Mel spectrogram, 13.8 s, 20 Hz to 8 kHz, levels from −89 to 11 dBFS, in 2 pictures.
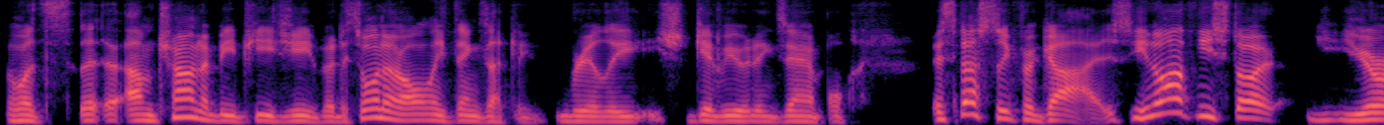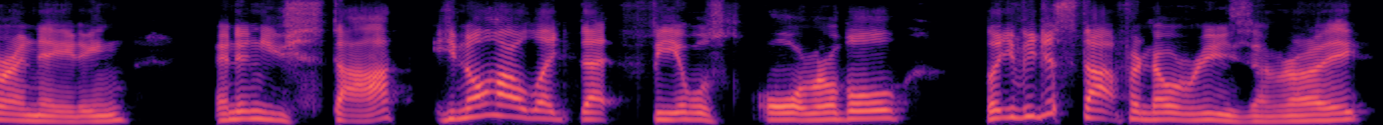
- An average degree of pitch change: No, wide, 6.2 semitones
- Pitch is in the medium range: Yes, medium, 150 Hz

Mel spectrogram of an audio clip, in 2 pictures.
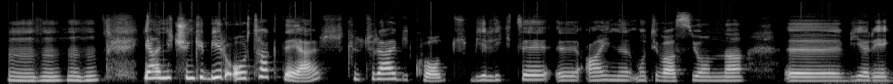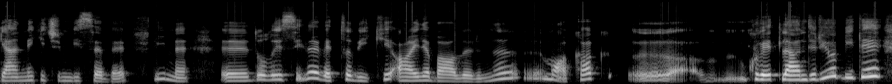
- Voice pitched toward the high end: Yes, high, 195 Hz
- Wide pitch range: Yes, wide, 6.0 semitones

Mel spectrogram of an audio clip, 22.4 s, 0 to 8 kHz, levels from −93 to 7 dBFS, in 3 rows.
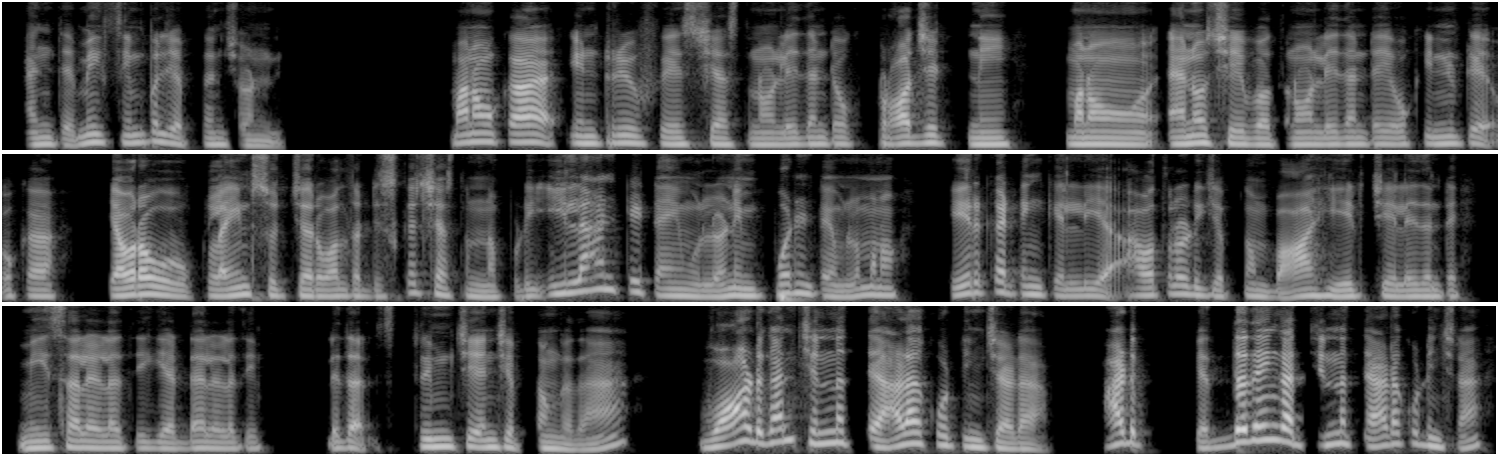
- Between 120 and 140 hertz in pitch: Yes, low, 135 Hz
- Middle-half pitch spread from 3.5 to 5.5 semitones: Yes, average, 4.2 semitones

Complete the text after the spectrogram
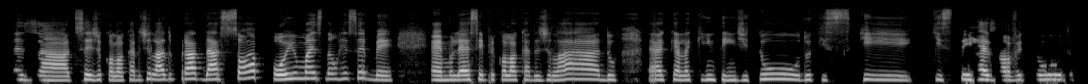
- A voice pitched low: No, high, 220 Hz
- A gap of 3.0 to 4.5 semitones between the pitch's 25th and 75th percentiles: No, narrow, 2.5 semitones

